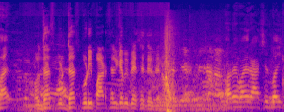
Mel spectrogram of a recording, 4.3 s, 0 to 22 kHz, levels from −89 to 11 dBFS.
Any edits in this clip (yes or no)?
yes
